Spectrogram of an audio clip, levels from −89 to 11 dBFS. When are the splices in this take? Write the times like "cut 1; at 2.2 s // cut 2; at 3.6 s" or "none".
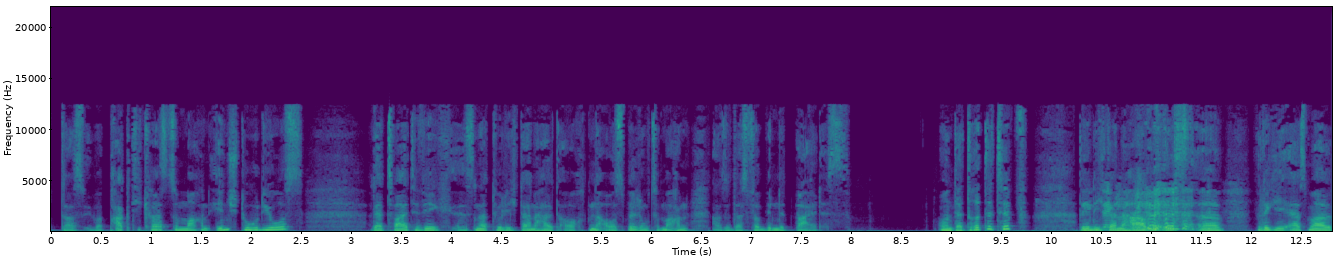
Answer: cut 1; at 6.6 s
